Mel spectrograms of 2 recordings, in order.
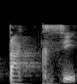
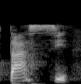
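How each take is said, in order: First: The X is sounded as K followed by S. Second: The X is sounded as one single sound. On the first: The speaker calls it right. "o X aqui tem som de K S" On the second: The speaker calls it wrong. "eu não falo táxi"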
